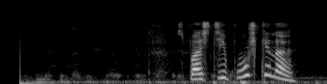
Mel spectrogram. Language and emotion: Russian, positive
